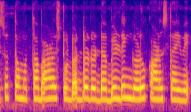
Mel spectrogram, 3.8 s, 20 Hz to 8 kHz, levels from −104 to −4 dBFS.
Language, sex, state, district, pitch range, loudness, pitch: Kannada, female, Karnataka, Bidar, 260-280 Hz, -13 LUFS, 270 Hz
